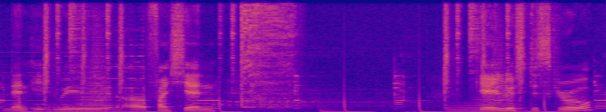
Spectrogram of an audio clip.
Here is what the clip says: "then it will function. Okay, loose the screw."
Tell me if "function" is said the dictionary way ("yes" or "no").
no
